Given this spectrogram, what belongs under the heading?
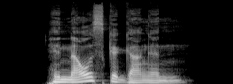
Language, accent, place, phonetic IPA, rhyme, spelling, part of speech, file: German, Germany, Berlin, [hɪˈnaʊ̯sɡəˌɡaŋən], -aʊ̯sɡəɡaŋən, hinausgegangen, verb, De-hinausgegangen.ogg
- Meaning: past participle of hinausgehen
